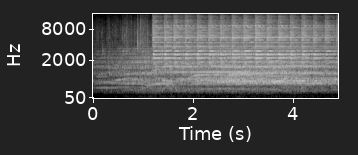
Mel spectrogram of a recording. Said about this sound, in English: ringing the opening bell at the New York Stock Exchange last year. He was cheering and pumping his fist in that video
